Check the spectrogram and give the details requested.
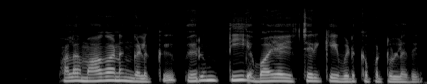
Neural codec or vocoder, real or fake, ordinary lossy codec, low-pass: none; real; none; 14.4 kHz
